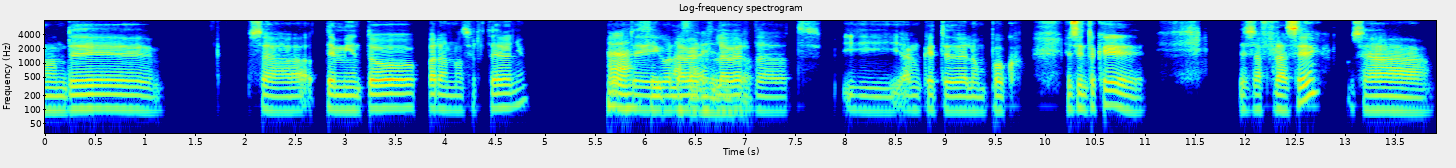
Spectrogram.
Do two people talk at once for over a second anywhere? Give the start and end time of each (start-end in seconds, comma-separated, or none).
5.6-7.2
